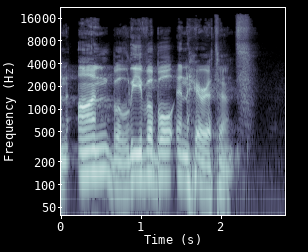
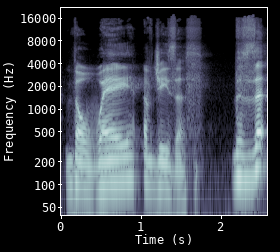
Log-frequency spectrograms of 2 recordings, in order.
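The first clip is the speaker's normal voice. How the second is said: normal talking voice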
